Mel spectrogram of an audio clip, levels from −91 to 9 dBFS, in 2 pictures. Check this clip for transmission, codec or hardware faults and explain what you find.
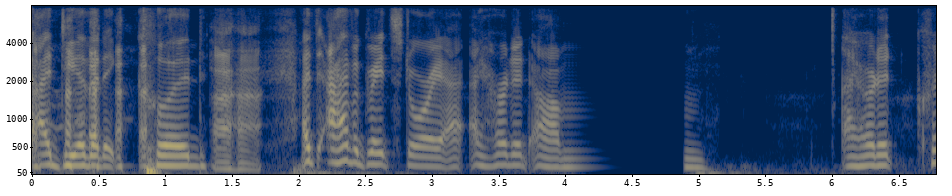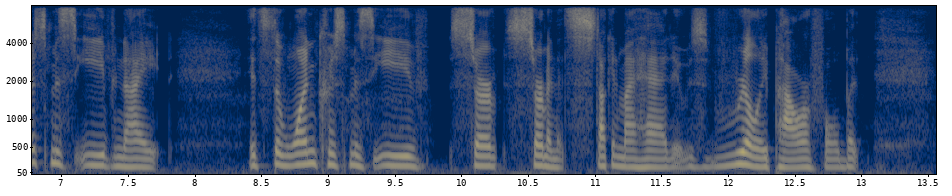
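Two transmission faults are present, both on the receiving side of a call path whose audio stops at 8 kHz, which fits a wideband codec such as G.722.

From 4.00 to 4.92 s there is a call audio freeze. The sound stalls, is stretched into a fading tail, then drops to silence for about 0.58 s before resuming where it left off. Delayed packets likely emptied the jitter buffer, inserting roughly 0.9 s of gap without losing content.

From 10.20 to 13.07 s a jitter buffer speed-up occurs. To drain excess buffered audio, the receiver repeatedly cut out short pitch-period segments, removing about 0.7 s in total. Speech plays at about 122% speed with unchanged pitch, sounding noticeably rushed.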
